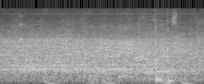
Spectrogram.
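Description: Basketball bounced on a hardwood court during a free-throw routine: a few soft low thumps about half a second apart over the steady hubbub of an arena crowd.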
